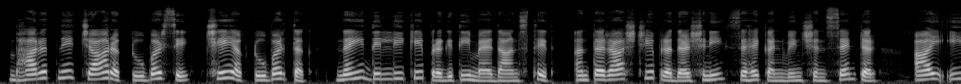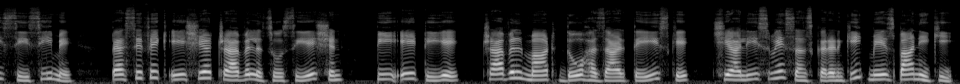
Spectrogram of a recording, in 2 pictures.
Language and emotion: Hindi, neutral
